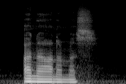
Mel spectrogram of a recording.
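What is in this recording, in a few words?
"anonymous", American English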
